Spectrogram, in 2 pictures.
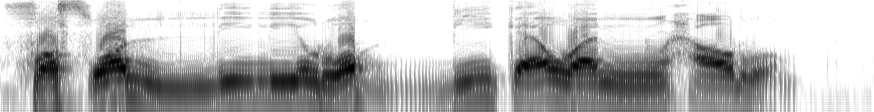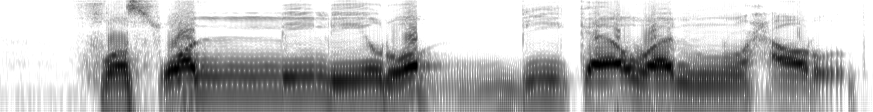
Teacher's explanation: اس آیت میں صاد کو پر پڑھیں گے، پھر را کو پر پڑھیں گے، پھر ونحر کی جو آخر پہ را ساکن سے پر پڑھیں گے.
